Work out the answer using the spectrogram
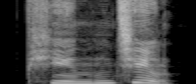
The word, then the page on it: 平静: píng jìng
